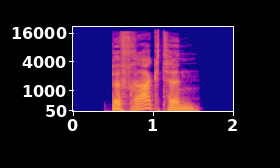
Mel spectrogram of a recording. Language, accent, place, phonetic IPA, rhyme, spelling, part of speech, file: German, Germany, Berlin, [bəˈfʁaːktn̩], -aːktn̩, befragten, adjective / verb, De-befragten.ogg
- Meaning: inflection of befragen: 1. first/third-person plural preterite 2. first/third-person plural subjunctive II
